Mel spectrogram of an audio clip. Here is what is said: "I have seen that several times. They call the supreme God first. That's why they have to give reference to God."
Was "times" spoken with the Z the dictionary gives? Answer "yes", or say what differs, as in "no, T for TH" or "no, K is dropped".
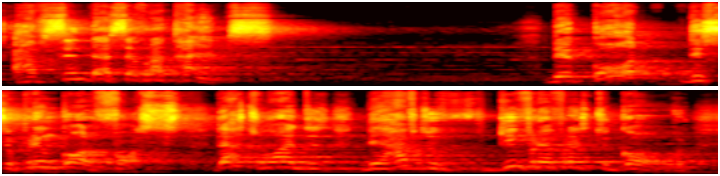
no, S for Z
